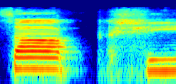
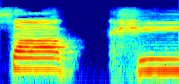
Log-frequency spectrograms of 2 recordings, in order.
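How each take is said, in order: The two takes are said the same way.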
